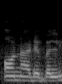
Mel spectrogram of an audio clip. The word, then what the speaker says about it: honorable: Words such as are and honorable are pronounced as are and honorable. Here, H sound is silent. It's not pronounced.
